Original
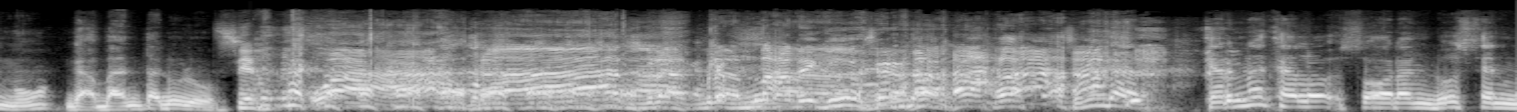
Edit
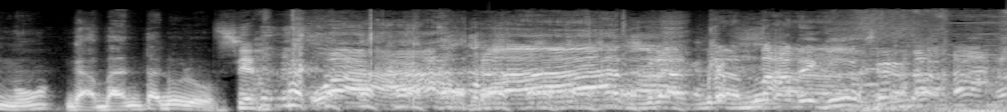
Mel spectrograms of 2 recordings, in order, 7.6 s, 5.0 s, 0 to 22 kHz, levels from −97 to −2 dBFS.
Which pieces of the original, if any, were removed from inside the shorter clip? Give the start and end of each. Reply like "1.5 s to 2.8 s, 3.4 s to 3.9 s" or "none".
none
